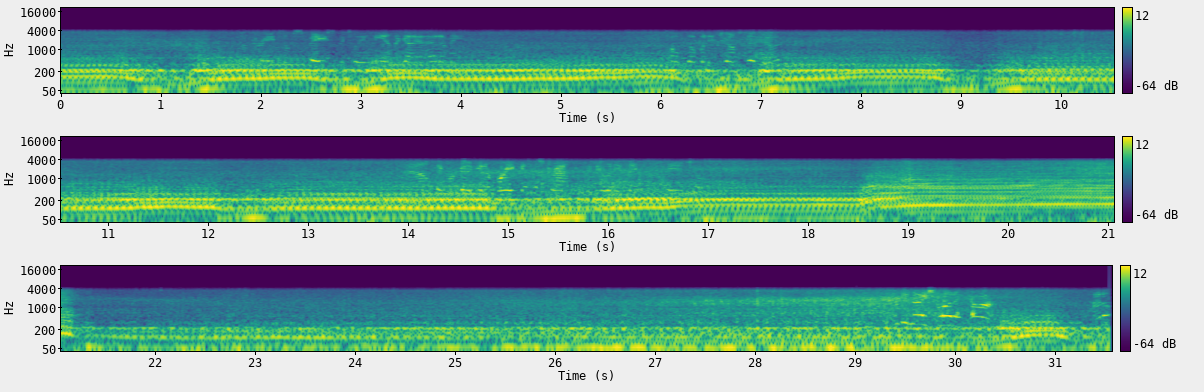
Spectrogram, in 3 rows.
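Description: Built 454 big-block V8 of a 1970 Chevrolet Chevelle heard from inside the cabin on the move, running with a deep, steady note. About two-thirds of the way through it pulls harder for a couple of seconds with a rising pitch, then eases off suddenly.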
